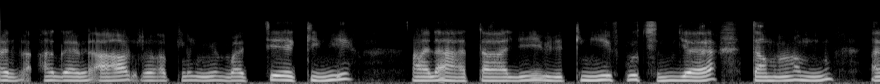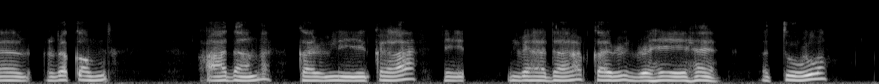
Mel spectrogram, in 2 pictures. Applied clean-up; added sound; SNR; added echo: neural diffusion model UNIVERSE++.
